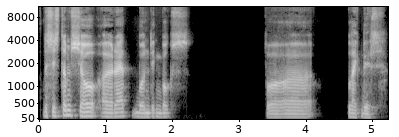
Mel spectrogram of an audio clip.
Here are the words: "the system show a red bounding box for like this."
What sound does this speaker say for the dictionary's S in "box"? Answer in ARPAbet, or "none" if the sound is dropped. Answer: S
